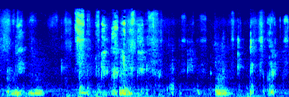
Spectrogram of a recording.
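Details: Pug growling while playing and biting: low rumbling growls in short bursts, several spaced under a second apart, mixed with snorting breaths and scuffling noises.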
